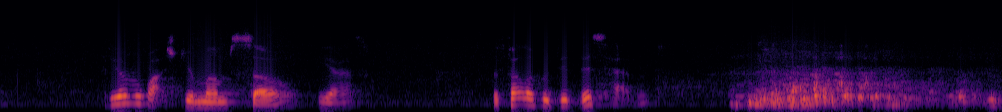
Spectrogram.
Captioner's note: laughter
